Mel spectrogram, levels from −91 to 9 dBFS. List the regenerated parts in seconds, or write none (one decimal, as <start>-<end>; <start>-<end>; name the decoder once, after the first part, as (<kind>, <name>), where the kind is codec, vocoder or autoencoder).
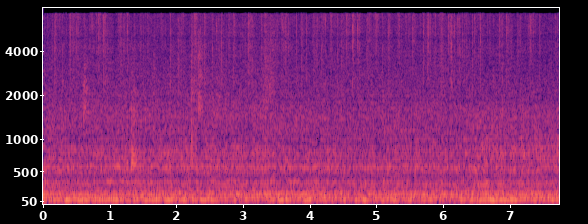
none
